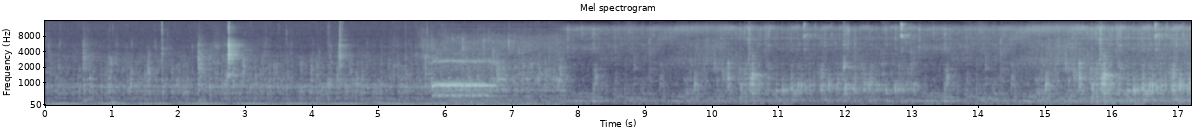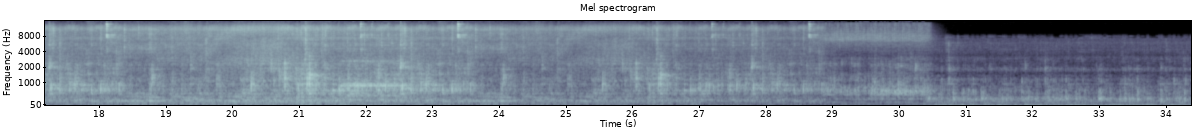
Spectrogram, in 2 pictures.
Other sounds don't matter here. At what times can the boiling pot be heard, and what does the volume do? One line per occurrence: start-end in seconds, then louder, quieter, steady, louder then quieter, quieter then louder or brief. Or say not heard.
0.0-34.3 louder then quieter.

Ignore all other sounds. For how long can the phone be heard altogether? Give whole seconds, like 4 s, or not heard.
2 s.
